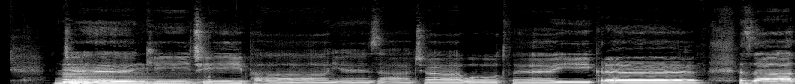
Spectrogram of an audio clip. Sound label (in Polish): Bas; nagrania glosow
